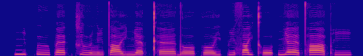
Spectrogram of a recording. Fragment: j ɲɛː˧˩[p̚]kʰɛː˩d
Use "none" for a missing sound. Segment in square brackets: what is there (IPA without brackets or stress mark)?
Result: p̚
